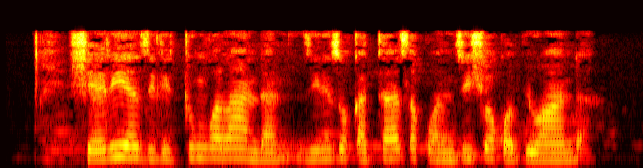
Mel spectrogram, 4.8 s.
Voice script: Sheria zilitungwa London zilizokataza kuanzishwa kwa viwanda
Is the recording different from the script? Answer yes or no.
no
